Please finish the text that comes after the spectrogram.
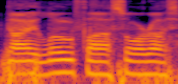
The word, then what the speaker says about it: Dilophosaurus: But anyways, the tracks are left by a Dilophosaurus, a theropod from the early Jurassic. Uh about 157 million to 266 26 million. The name is pronounced dilofasaurus, meaning two crested lizard.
